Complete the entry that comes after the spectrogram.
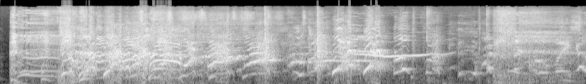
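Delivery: long, high shrieking laugh; real helpless laughing fit; hysterical laughter. Real, not acted. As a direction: lose it completely, laughing at full pitch. Cracks up at the language joke.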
